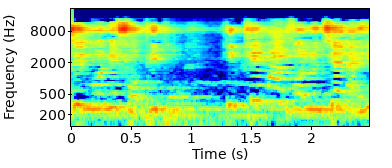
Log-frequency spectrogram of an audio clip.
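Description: A woman's voice speaking into a handheld microphone, amplified through the hall's PA speakers, in short phrases.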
